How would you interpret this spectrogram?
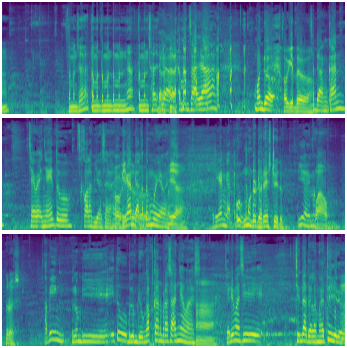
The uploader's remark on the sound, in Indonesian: Episode ini kami kembali lagi rekaman di pinggir jalan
